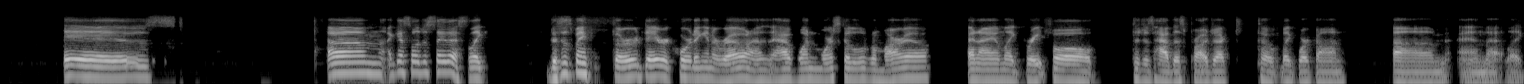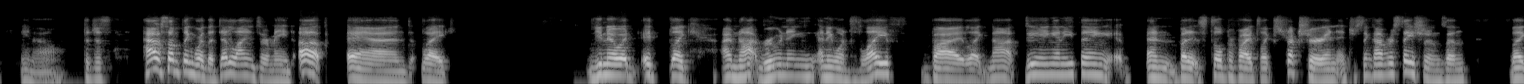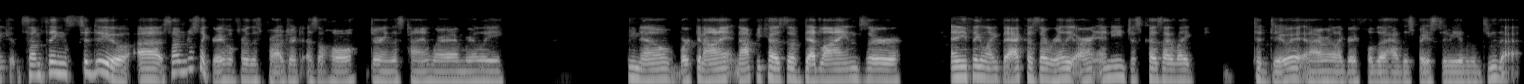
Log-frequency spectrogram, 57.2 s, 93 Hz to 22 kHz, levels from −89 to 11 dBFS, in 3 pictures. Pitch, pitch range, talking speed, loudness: 130 Hz, 110-150 Hz, 150 wpm, -24 LUFS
